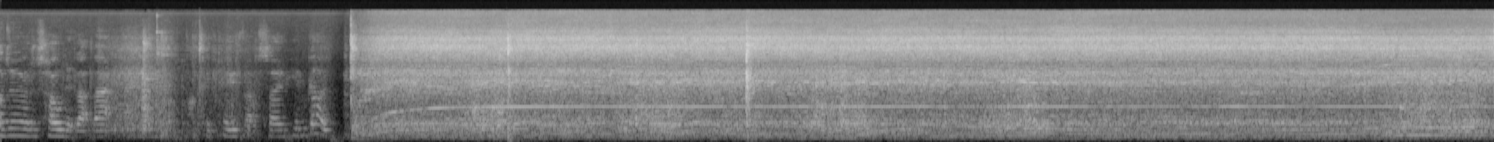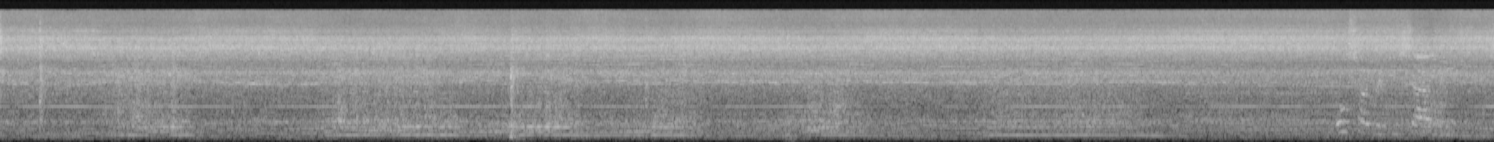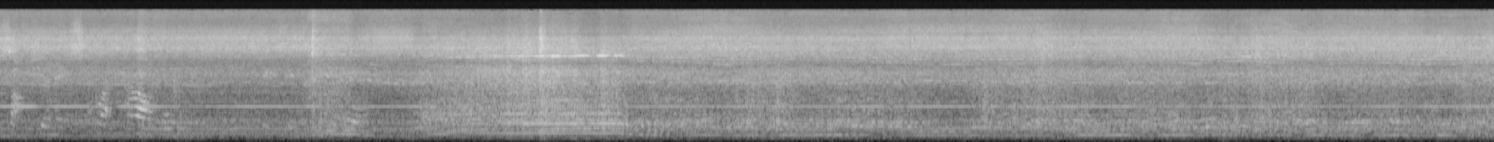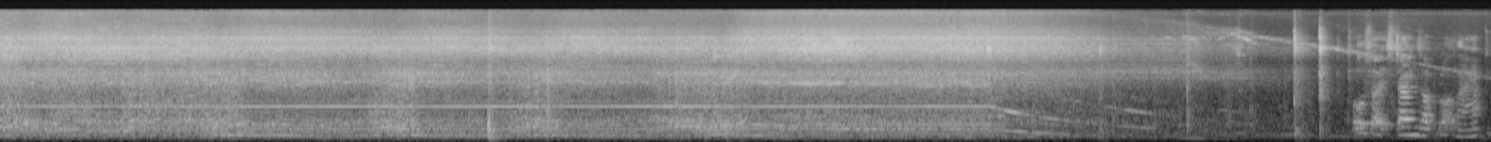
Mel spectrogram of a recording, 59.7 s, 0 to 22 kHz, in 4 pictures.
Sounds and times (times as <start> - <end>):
Vacuum cleaner: 0.0 - 2.4, 3.5 - 59.7.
